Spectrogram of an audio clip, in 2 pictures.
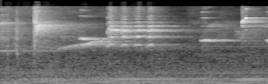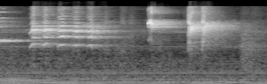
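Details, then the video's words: Olive-backed sunbird with 'konslet' song: high ringing notes and rising whistles come in bursts, with a few sharp, very high chirps near the end over a low hum. "konin konslet"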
